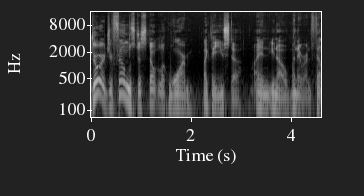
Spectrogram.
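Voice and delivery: dropped, put-on deep voice, drawn out. Quoting a guy from Kodak, in a deep voice. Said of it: "[DEEP VOICE]".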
